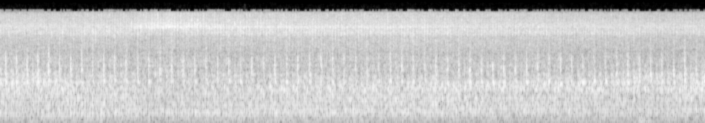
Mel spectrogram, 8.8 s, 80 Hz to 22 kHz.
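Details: Mitsubishi Lancer 9 1.6 engine knock: fast even ticking knock, three or four per second over steady idle; owner suspects middle hydraulic lifters, services suggested much up to engine replacement; unconfirmed.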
